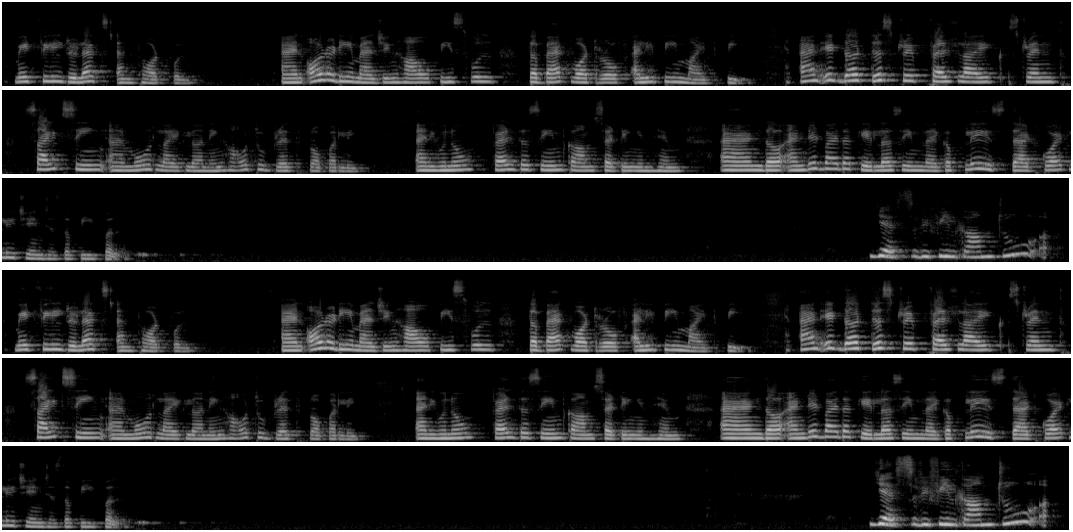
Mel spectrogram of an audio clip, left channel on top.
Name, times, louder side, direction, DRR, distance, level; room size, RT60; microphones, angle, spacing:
voice 1, 0.1-1.9 2.8-4.9 5.3-7.4 8.0-9.9 10.2-10.5 11.0-14.2 14.8-17.5 17.9-22.8, right 1 dB, 15° right, 1.2 m, -28 dB
voice 2, 30.1-31.8, right 3 dB, 45° right, 0.6 m, -25 dB
26.5 x 14.5 x 2.4 m
head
